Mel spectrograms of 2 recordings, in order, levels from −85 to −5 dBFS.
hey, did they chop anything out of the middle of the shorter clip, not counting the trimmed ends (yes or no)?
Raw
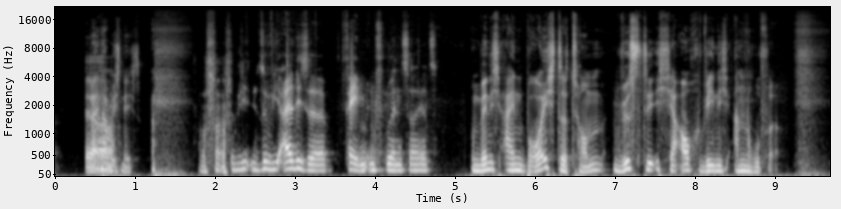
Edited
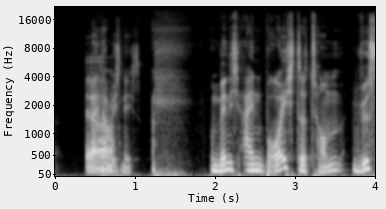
yes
